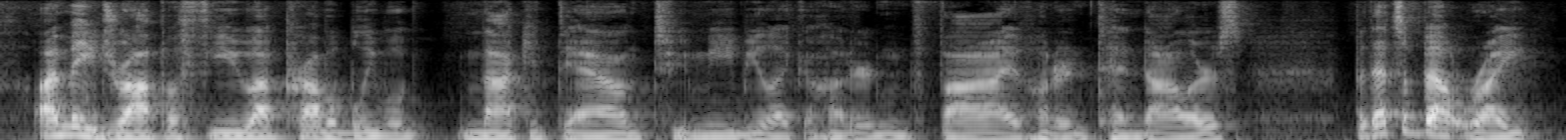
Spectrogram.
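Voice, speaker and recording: The voice is somewhat breathy, moving at a moderate pace with ordinary pitch variation. The recording is very clean with a silent background. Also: man. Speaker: comic book YouTuber. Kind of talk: casual video monologue. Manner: hesitant, filler words.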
